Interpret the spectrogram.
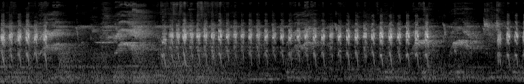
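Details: Collared kingfisher calling all day without stopping: long trains of rapid, harsh, clipped notes at high pitch, several per second, with short breaks near the start and around the two-second mark.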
